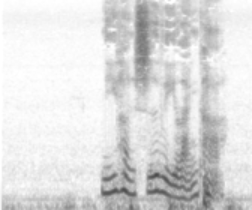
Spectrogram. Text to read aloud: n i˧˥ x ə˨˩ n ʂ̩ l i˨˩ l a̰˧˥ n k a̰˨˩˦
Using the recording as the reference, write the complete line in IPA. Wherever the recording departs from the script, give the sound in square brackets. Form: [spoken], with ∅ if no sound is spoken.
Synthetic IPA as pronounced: n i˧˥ x ə˨˩ n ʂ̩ l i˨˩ l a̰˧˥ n [kʰ] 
